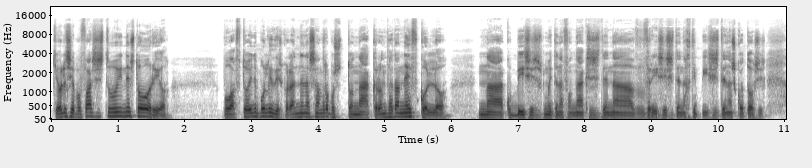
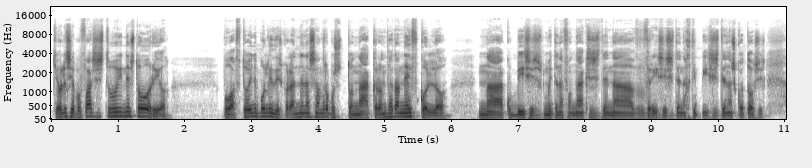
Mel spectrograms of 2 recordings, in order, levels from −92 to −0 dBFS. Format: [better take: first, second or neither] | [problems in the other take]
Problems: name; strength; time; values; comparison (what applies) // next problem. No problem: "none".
neither | none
